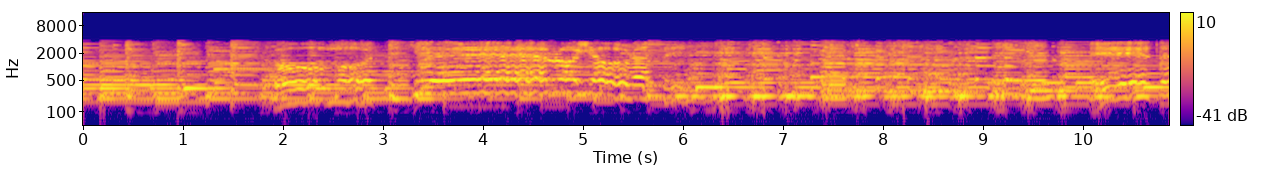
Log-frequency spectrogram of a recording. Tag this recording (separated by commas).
Strum, Musical instrument, Music, Flamenco, Plucked string instrument, Guitar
